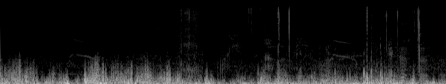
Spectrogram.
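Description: Wind buffeting the microphone in an irregular low rumble, with scattered clicks and knocks of the camera being handled and set in place.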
